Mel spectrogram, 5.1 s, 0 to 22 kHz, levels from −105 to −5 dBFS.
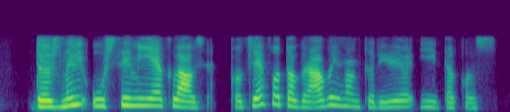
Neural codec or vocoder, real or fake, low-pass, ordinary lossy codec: codec, 16 kHz, 1 kbps, FunCodec, trained on Chinese and English, 50 frames a second; fake; 5.4 kHz; Opus, 24 kbps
